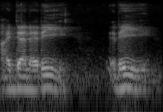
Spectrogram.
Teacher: So the T sound, the second T sound, which my British cousin over here pronounces with a proper clear T, we would turn that into a bit of a tapped T, which sounds kind of like a D, although it's not really a D, because a D is a proper, like you hear the sound D, identity.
